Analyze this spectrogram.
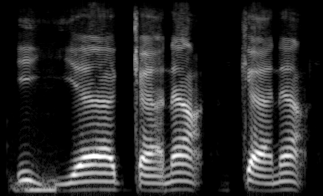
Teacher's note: Kaf ini dia syiddah dan dia hamas ya. Iyyaka kana ada percikan angin ya.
